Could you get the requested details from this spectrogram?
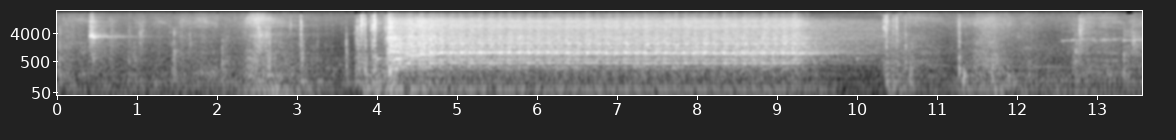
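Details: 2000 Peugeot Partner crank no start: even starter whirr about three turns a second for five seconds, never fires; injectors and ignition coil not being triggered by the engine computer, traced to a faulty crankshaft position sensor.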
